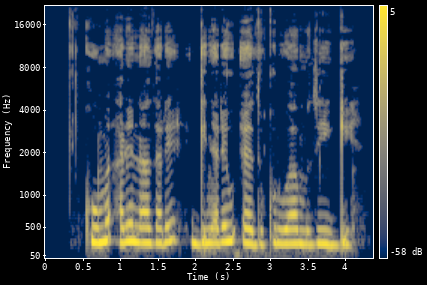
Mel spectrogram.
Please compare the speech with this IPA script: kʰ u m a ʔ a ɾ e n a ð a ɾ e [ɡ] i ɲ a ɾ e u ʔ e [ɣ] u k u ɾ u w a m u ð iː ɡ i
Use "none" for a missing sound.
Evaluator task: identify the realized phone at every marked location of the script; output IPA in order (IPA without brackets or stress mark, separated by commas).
ɡ, ð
